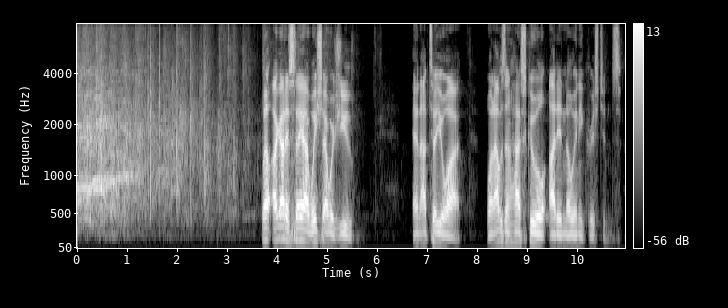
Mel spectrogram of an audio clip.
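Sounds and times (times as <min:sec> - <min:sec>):
crowd applause: 0:00.0 - 0:04.0
speech: 0:03.7 - 0:05.6, 0:06.7 - 0:10.9.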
